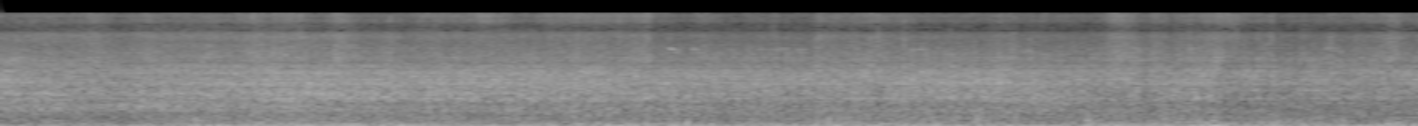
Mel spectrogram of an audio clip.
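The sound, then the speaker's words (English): Road traffic noise from inside a car stuck in traffic. A constant low rumble with a wind-like hiss holds steady throughout, with no talking. “I'm sorry. In traffic, y'all. In traffic, trying to. People's crazy out here.”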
